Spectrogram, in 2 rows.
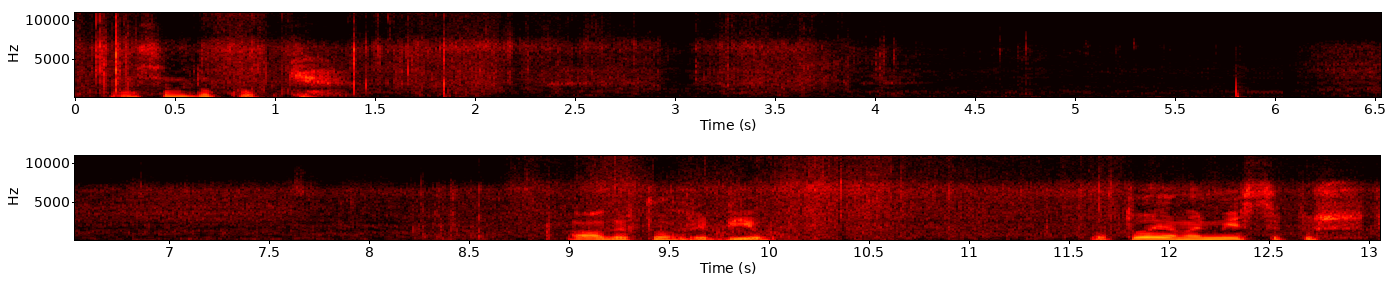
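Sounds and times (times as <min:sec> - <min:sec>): rustling of grass and leaves: 0:00.0 - 0:13.0.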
